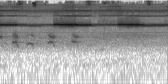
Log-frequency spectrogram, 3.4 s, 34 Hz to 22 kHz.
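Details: Cricket chirping in a high, steady ringing tone, swelling into louder pulsed bursts about every 1.3 seconds, with soft lower chirps from other callers in the background.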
